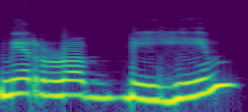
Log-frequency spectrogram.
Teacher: Idgham Bilaghunnah. Cara membacanya adalah tanpa berdengung. Ada dua huruf: huruf lam dan ro.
